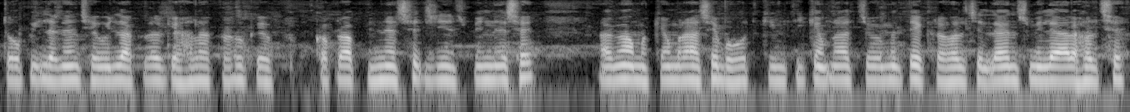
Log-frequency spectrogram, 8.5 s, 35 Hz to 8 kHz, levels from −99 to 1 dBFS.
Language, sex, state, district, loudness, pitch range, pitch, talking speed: Maithili, male, Bihar, Saharsa, -23 LUFS, 155-165 Hz, 160 Hz, 235 wpm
